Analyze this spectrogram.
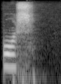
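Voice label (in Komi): "ош", Komi, female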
